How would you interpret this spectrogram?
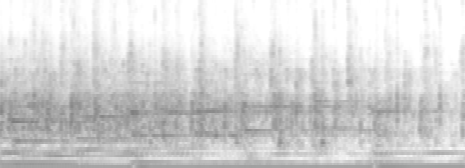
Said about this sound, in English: Yeah, give them a hand clap. All those that raise their hand. Come on, give them a big hand clap.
